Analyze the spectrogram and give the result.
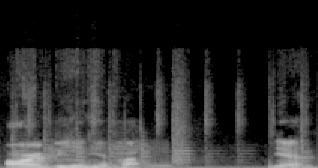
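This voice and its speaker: A man in his own loose, animated way, chatting about music as a co-host. His pitch sits in the middle for a man, and faint music plays softly behind him. He often breaks off and restarts his thoughts. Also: moderate pace. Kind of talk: casual chat.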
